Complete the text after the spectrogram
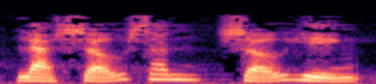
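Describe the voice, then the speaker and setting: A woman reading a Buddhist dharma talk aloud in a calm, even, measured way. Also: fairly low pitch, husky. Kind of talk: slow read-aloud Buddhist sermon. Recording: long hall reverb.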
